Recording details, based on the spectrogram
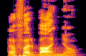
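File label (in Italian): "sgroma", vocabolario dialettale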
